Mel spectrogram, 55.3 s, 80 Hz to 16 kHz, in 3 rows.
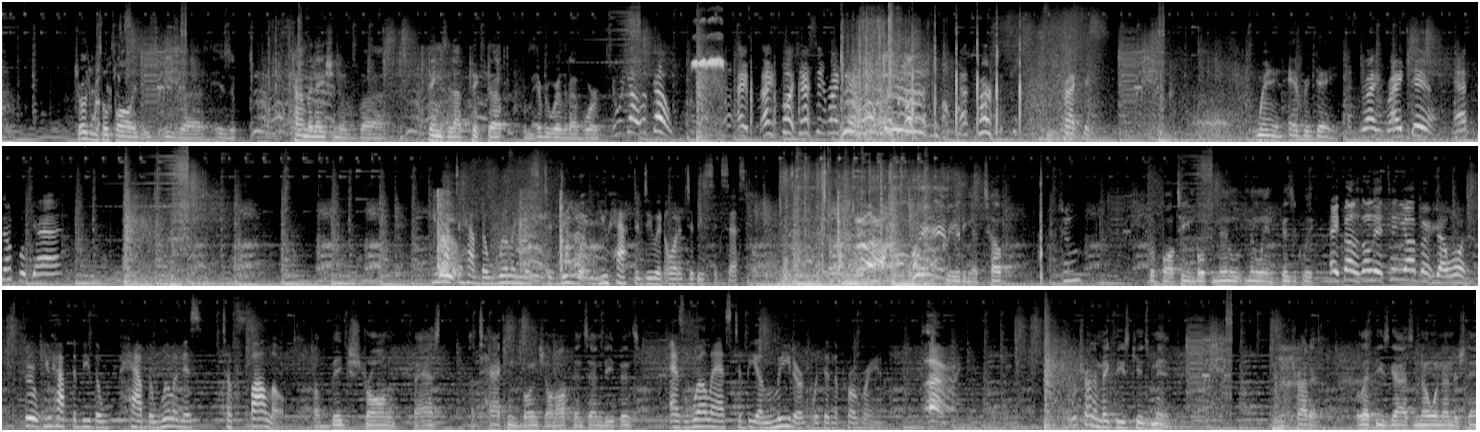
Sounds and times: Music: 0:00.0 - 0:55.3.

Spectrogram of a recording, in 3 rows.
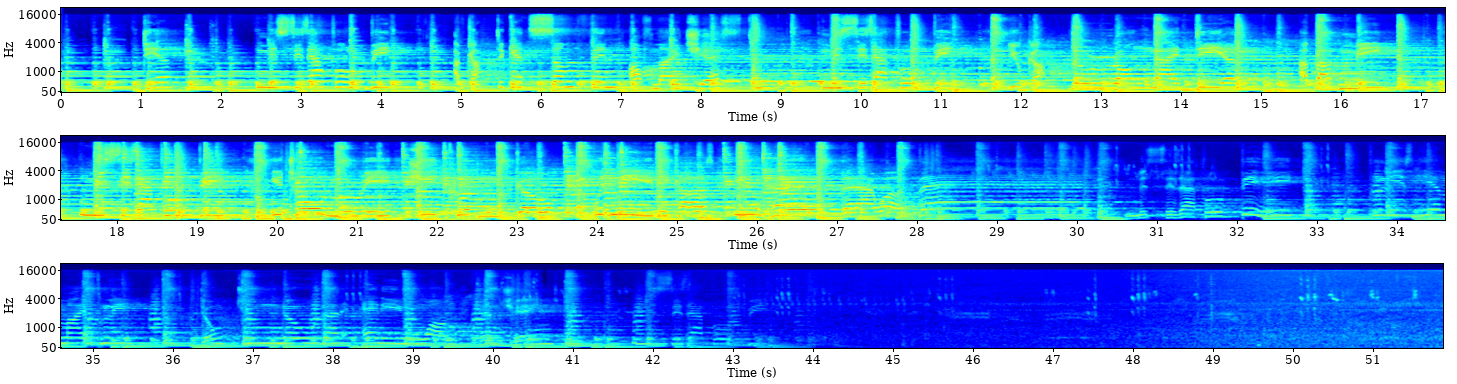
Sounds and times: Music: 0:00.0 - 0:44.0
Male singing: 0:01.0 - 0:41.1, 0:41.8 - 0:43.6.

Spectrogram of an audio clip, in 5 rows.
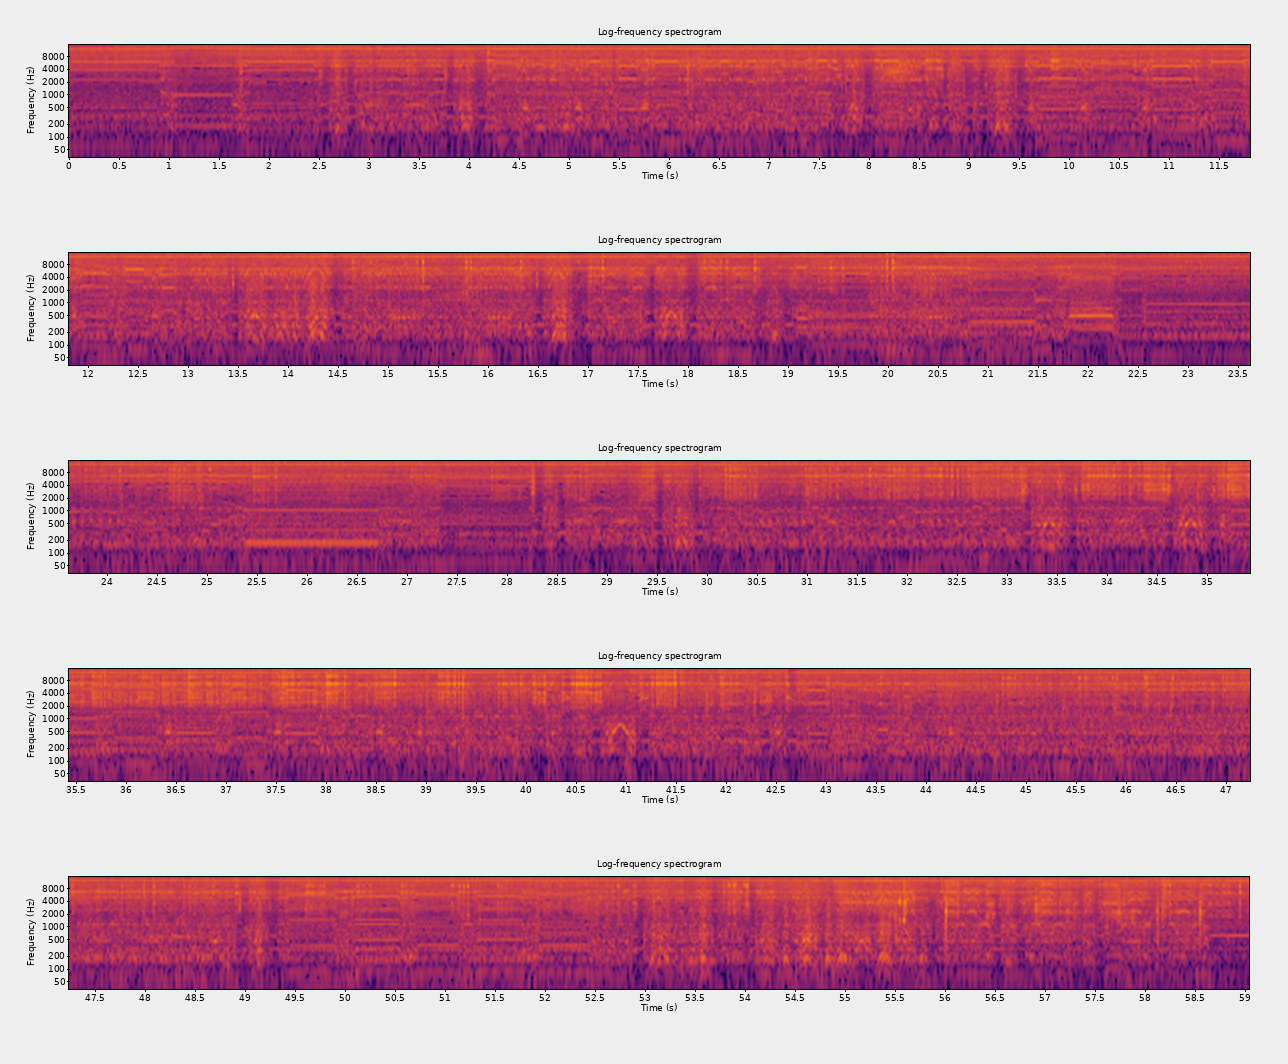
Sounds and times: Printer: 0:00.0 - 0:59.0.

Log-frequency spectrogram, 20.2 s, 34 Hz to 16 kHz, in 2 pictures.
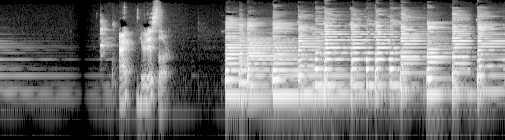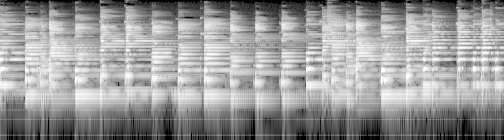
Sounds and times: Music: 0:00.0 - 0:02.2, 0:04.5 - 0:20.1.

